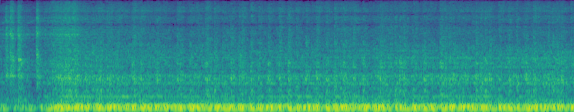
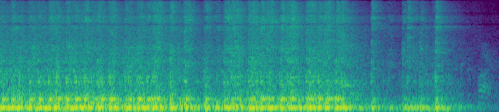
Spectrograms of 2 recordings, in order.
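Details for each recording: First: Eagle Talon engine after Holley EFI conversion and rewiring, once fueled up: catches and settles into a steady even low idle with no misfire or skipped beats, hitting on all cylinders; normal idle. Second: Eagle Talon engine just converted from Pro EFI to Holley and rewired: catches and runs lumpy with a ragged stumbling beat before dying, seemingly running on one side only and throwing fuel out of that side; cause not yet found.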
